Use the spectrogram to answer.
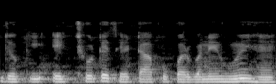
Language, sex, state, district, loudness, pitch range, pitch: Hindi, male, Chhattisgarh, Balrampur, -16 LUFS, 120-130 Hz, 125 Hz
